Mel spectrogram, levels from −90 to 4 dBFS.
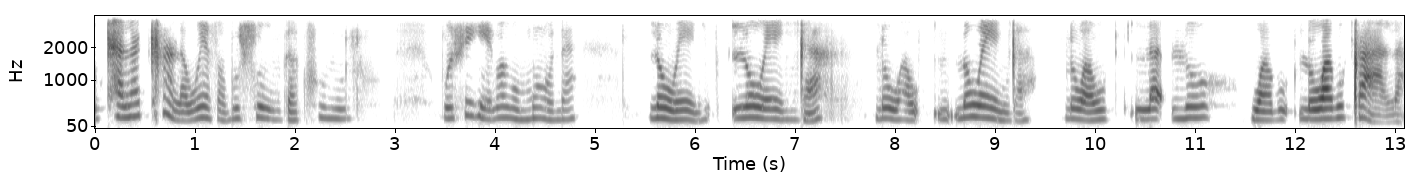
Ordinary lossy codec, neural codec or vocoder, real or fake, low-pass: none; codec, 16 kHz, 2 kbps, X-Codec, HuBERT features, trained on general audio; fake; 3.6 kHz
